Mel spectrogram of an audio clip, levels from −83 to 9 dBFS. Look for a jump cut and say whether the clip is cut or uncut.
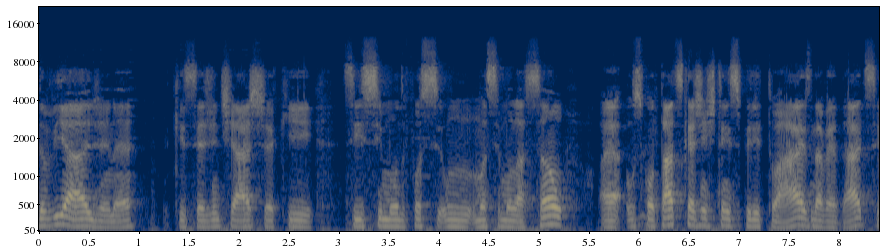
uncut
